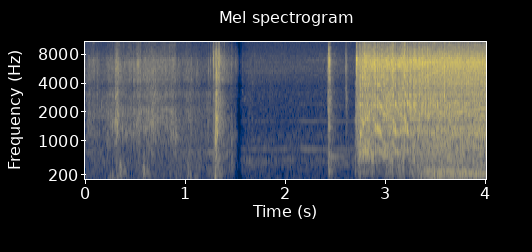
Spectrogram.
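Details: Old Toyota fixer-upper after a new fuel filter and new air filter: a few light clicks, then the engine catches right away and holds a steady, even run; starts and runs normally.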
